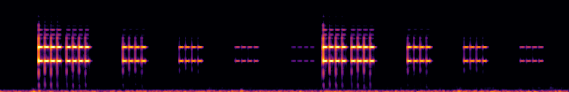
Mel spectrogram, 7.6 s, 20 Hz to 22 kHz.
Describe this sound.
iphone alarm
iphone morning alarm
2448, alarm, iphone, mono, morning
